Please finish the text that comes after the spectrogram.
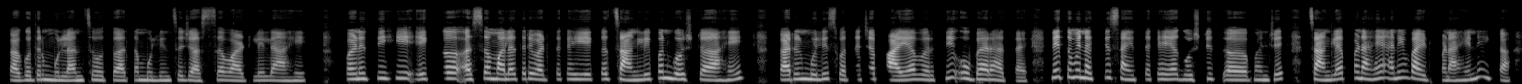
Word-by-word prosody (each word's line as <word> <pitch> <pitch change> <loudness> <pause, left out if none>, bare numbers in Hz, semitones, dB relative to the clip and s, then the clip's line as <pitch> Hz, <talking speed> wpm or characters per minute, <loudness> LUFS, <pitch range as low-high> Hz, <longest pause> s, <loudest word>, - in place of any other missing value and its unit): अगोदर 200 +3 -2
मुलांचं 195 -1 -2
होतं, 200 -1 -6
आता 190 +1 -2
मुलींचं 195 0 -5
जास्त 180 +1 -2
वाढलेलं 185 -1 -3
आहे. 175 0 -3 0.4
पण 250 +1 +4
ती 285 - +2
ही 290 - +2 0.2
एक 250 - 0 0.2
अ, - - +5 0.2
असं 270 +4 +1
मला 240 -1 +4
तरी 255 +1 -2
वाटतं 230 0 -2
की 245 - -6
ही 240 0 +1
एक 235 +1 -3
अ, - - -1
चांगली 210 +3 +4
पण 300 -1 +1
गोष्ट 240 -2 -2
आहे 205 +5 +2 0.4
कारण 225 +4 +5
मुली 240 +1 -1
स्वतःच्या 220 +1 -4
पायावरती 215 +7 +4
उभ्या 260 -6 0
राहत 210 -4 -2
आहे. 165 -1 -5 0.2
नाही, 330 +2 +8
तुम्ही 335 -1 +5
नक्कीच 300 +2 +1
सांगितलं 230 -2 -2
की 245 -1 0
ह्या 240 - +3
गोष्टी 220 +3 -5 0.2
अ, 205 -1 +3
म्हणजे 215 +3 -3 0.3
चांगल्या 220 +5 +5
पण 295 -2 0
आहेत 260 +3 +1
आणि 280 +4 -1
वाईट 240 -8 +4
पण 190 - -4
आहेत, 195 +6 -1
नाही 310 +2 -7
का? - - -2
220 Hz, 195 wpm, -24 LUFS, 200-250 Hz, 0.4 s, नाही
